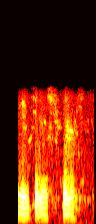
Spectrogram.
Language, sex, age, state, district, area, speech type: Manipuri, male, 30-45, Manipur, Thoubal, rural, conversation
